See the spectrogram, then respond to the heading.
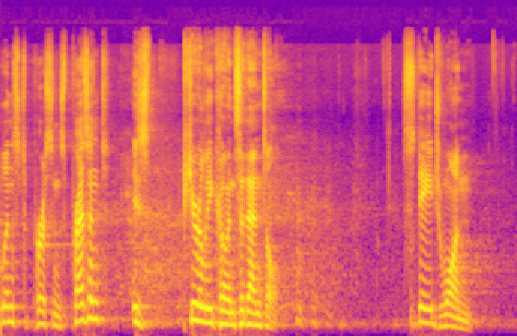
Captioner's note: audience laughing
